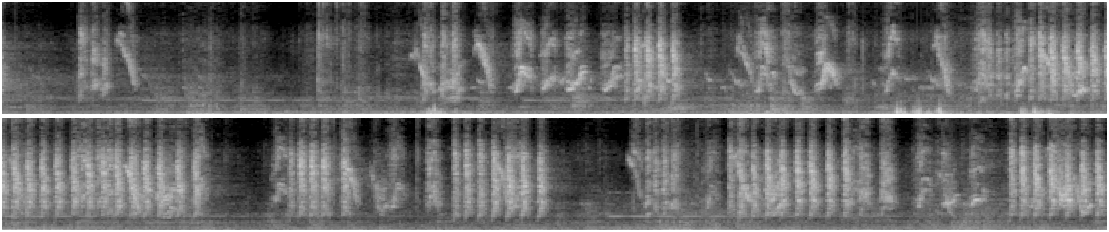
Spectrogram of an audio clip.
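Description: Sparrows chirp busily in a dense, overlapping chatter of short, high notes, with a few soft low thumps and a faint steady hum.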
